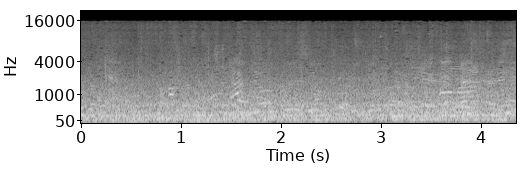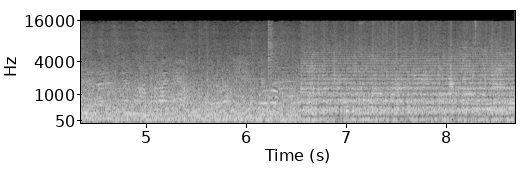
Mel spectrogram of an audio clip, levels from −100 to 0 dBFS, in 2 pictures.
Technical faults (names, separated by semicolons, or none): planar audio read as interleaved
